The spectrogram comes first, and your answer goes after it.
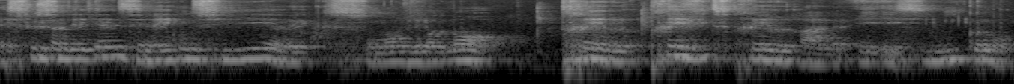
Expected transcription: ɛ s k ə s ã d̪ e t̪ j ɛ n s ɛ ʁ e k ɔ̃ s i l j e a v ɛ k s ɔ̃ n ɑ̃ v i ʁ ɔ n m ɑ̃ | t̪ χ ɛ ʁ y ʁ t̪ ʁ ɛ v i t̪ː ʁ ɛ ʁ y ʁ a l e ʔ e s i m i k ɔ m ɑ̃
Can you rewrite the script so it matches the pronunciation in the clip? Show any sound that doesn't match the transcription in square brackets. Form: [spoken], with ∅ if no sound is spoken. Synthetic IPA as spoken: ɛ s k ə s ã d̪ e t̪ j ɛ n s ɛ ʁ e k ɔ̃ s i l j e a v ɛ k s ɔ̃ n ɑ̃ v i ʁ ɔ n m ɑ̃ | t̪ χ ɛ ʁ y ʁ t̪ [χ] ɛ v i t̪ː [χ] ɛ ʁ y ʁ a l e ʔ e s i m i k ɔ m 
